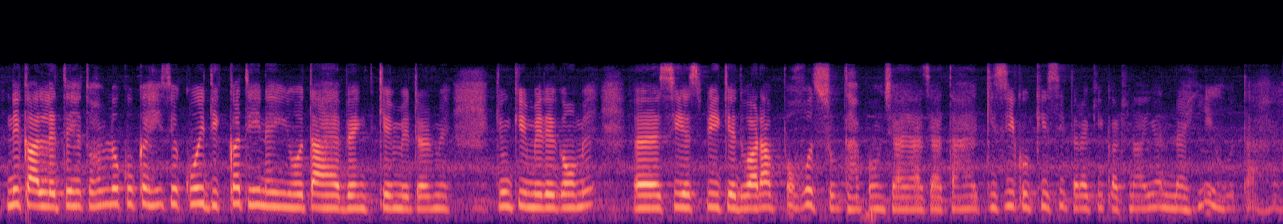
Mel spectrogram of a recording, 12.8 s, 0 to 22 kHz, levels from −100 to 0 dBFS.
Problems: constant background noise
